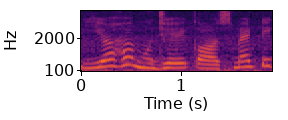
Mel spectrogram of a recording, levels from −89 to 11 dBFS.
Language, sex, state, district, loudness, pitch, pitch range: Hindi, female, Uttar Pradesh, Budaun, -30 LUFS, 240 Hz, 220-285 Hz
